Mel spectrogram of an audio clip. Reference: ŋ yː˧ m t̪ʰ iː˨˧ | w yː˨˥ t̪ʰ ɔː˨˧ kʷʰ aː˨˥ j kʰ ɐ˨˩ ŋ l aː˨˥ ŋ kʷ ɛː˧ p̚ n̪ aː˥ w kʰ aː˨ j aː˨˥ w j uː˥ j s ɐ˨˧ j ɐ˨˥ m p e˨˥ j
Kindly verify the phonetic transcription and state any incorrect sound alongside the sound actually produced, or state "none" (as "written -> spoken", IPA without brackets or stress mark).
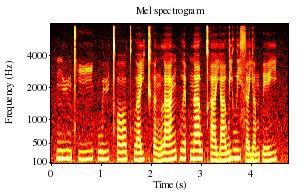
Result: none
